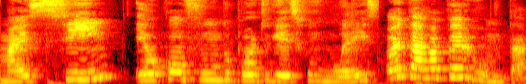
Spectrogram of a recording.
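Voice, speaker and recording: Here a woman talks in a Paulista accent. Her tone is animated. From Brazil, São Paulo. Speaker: vlogger. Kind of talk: Q&A vlog.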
